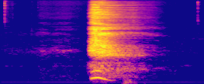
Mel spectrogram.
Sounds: Sigh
